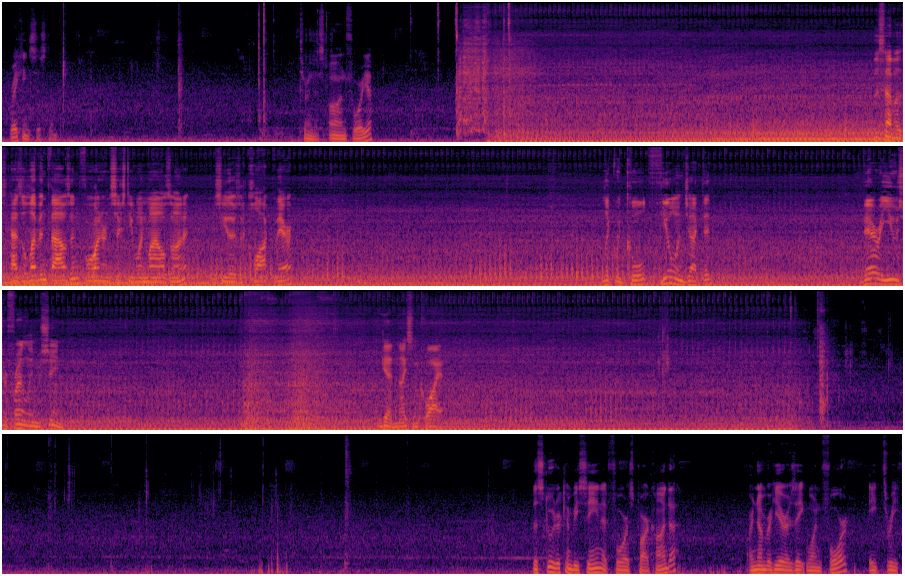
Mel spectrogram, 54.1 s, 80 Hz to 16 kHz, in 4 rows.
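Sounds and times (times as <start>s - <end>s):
scooter engine idling: 6.8s - 39.6s.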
